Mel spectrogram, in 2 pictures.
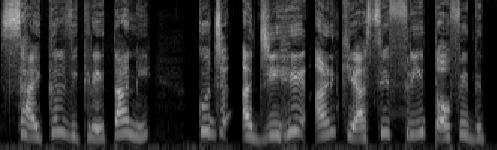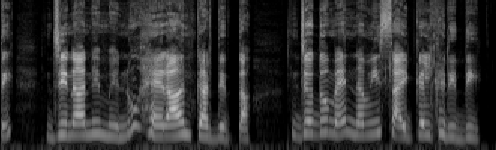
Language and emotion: Punjabi, surprised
